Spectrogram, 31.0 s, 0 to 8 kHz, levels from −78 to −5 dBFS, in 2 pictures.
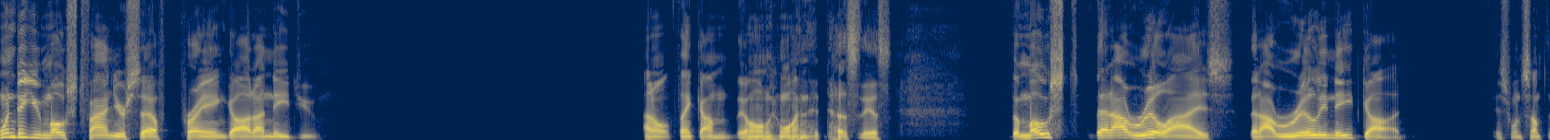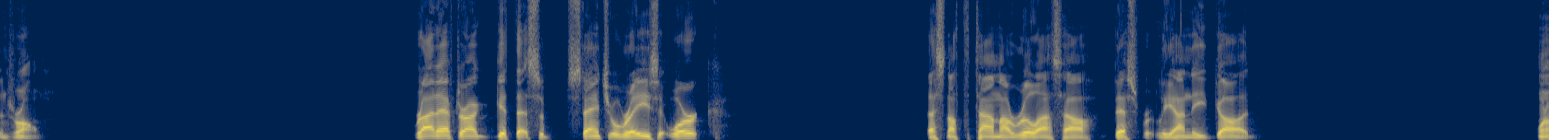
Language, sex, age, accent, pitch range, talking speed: English, male, 50-69, American, 100-125 Hz, 110 wpm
